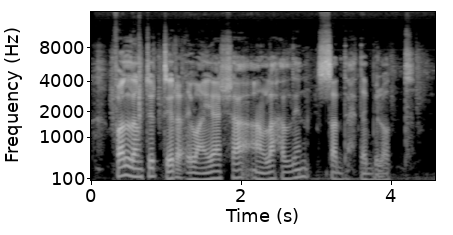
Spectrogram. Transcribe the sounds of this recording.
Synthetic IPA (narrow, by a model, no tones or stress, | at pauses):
fɐllɐnt̪ʰɪrt̪ʰɪɾʕɪwaːnjaːʃɐa̰ːnlɐhɐd̪lɪnsɐd̪ːɛħd̪ɐbɪlʔɔ̰ːd̪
